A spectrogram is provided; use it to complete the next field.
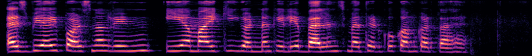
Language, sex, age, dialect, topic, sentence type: Hindi, male, 31-35, Hindustani Malvi Khadi Boli, banking, statement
